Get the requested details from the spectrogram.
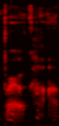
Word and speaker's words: Brokaw: Search my name, Blythe Brokaw. – Can you spell that for people? Because obviously it's not a typical. – It's Blythe, B-L-Y-T-H-E, mm-hmm. and Brokaw, B-R-O-K-A-W.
